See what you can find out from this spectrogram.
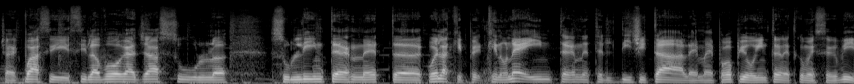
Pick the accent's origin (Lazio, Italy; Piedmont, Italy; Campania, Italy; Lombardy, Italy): Lombardy, Italy; Milan; io ragiono da milanese.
